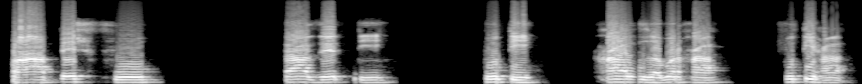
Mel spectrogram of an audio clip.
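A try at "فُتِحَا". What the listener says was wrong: জি মাশাআল্লাহ।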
